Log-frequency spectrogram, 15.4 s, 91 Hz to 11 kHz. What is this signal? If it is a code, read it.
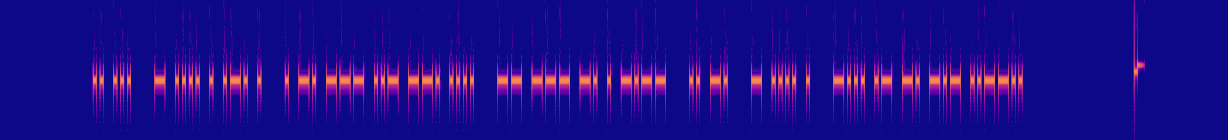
Morse code, heard as a keyed tone, about 28 wpm, 700 Hz. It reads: IS THERE ENOUGH MONEY IN THE BANK?
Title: Sentences from Top 1000 Words - Review Part 6 - 28wpm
